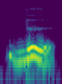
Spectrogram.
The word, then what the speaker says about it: bœufs: just add this s, but then pronunciation changes quite much because you get des bœufs, all right, un bœuf, des bœufs, all right.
